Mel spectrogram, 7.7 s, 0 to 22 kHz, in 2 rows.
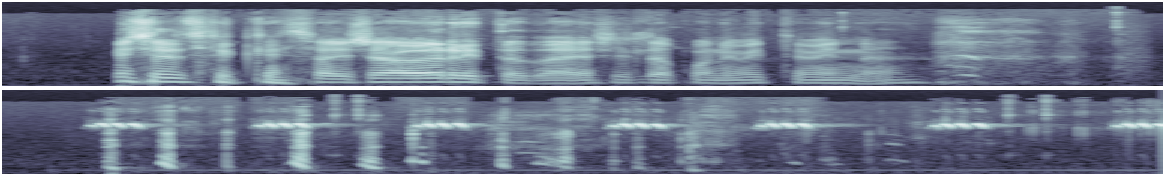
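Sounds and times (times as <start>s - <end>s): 
faint low hum: 0.0s - 7.7s
speech: 0.4s - 3.4s, 4.2s - 4.5s
laughter: 4.2s - 7.0s
crickets chirping with bright trilling pulses: 4.2s - 7.7s.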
